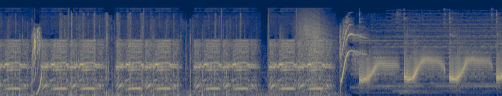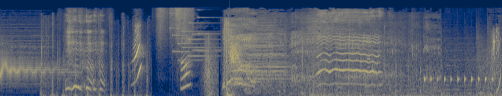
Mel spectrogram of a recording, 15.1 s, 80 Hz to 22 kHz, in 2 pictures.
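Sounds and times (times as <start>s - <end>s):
bouncy cartoon music: 0.0s - 15.0s.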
